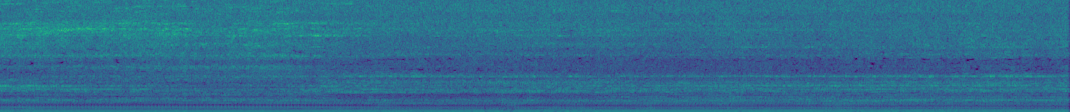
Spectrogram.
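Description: Grain vac running steadily, conveying shelled corn through its hoses into a grain trailer: an even, loud machine drone with a rush of air and grain.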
